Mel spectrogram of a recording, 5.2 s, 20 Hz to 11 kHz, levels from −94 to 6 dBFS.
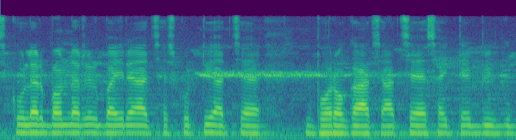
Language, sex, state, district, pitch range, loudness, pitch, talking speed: Bengali, male, Tripura, West Tripura, 130-135 Hz, -16 LUFS, 135 Hz, 130 wpm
